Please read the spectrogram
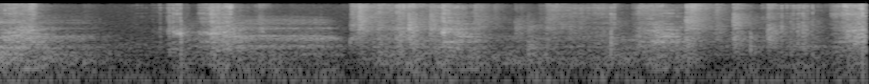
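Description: Faint, repeated strokes of a sharp Cutco kitchen knife slicing a red bell pepper into thin strips on a plastic cutting board.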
